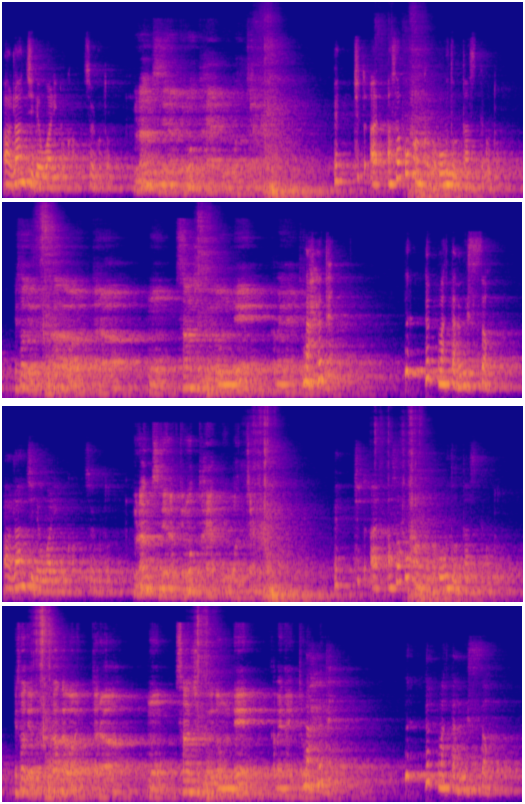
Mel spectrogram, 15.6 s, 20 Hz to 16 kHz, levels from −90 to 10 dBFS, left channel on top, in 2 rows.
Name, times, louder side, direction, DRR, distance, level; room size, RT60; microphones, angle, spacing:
voice 1, 0.0-1.6 5.0-7.5 12.3-12.8 13.8-15.2, left 3 dB, 85° left, 8 dB, 0.7 m, -21 dB
voice 2, 2.0-4.2 8.0-9.6 10.0-11.6 11.8-12.7, right 1 dB, 60° right, 2 dB, 1.6 m, -23 dB
sound 1, 3.6-4.1 5.6-6.3 8.2-8.6 10.6-11.0, right 2 dB, 80° right, 1.9 m, -27 dB
14.5 x 8.6 x 4.3 m, 2.7 s
head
